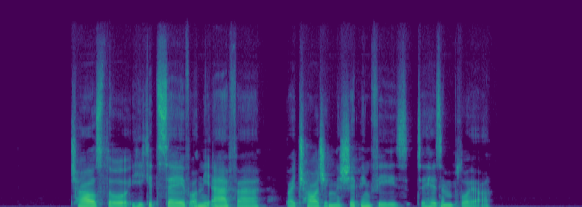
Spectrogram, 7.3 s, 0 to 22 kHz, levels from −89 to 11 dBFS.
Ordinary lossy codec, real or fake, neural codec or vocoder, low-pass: none; real; none; 19.8 kHz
